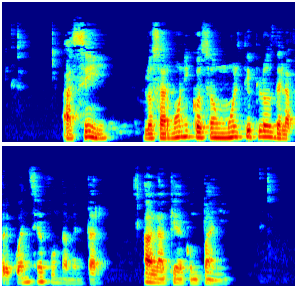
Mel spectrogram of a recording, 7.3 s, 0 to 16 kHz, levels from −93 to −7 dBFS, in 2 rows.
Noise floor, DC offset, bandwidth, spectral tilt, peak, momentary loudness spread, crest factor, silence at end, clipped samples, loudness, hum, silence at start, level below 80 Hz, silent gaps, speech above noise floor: -56 dBFS; under 0.1%; 9 kHz; -6.5 dB/octave; 0 dBFS; 15 LU; 20 dB; 0.9 s; under 0.1%; -20 LUFS; none; 0.75 s; -56 dBFS; none; 37 dB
